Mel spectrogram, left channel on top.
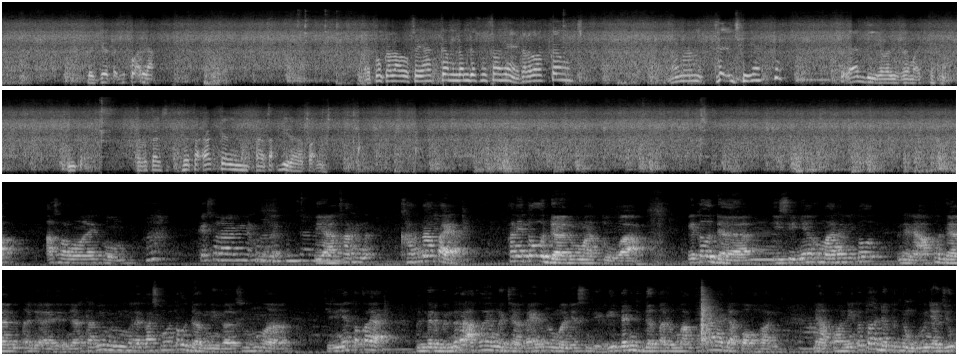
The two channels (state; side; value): different; both; correlation 0.00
